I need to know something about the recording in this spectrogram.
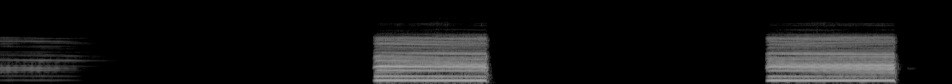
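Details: Automatic wrist-cuff blood pressure monitor, held over the heart with feet flat, in an adult on blood pressure medication who read about 147/62: two long identical electronic beeps a few seconds apart during the measurement.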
